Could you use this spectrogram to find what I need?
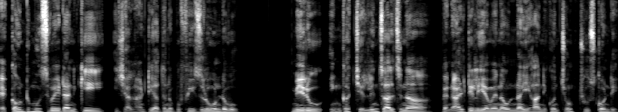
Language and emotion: Telugu, fearful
